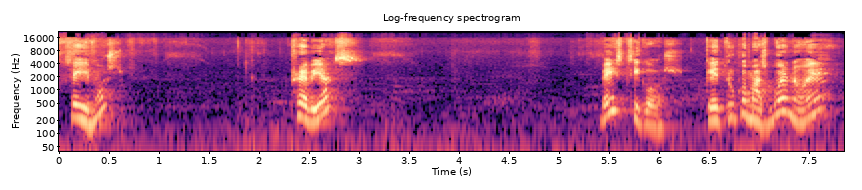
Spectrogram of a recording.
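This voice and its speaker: A woman teaching pronunciation, speaking slowly and stretching out each example word so learners can repeat it. Her pitch swings widely, rising and falling through every sentence. She delivers the lesson straight to camera. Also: sing-song. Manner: slow, drawn-out model pronunciations, repeating words for learners. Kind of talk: classroom-style lesson to camera.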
